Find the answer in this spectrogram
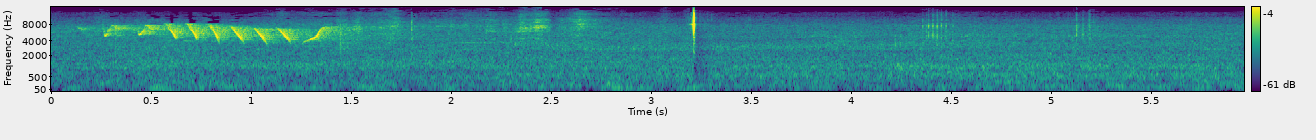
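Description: A songbird sings a quick trill of about eight falling high notes in the first second and a half, over steady outdoor background hiss. A single sharp click about three seconds in is the loudest sound.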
